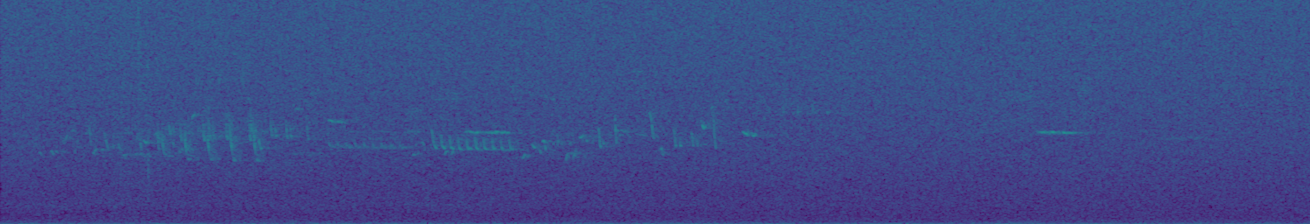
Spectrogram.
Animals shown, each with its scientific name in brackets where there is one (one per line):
Ovenbird (Seiurus aurocapilla)
Black-throated Green Warbler (Setophaga virens)
Winter Wren (Troglodytes hiemalis)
